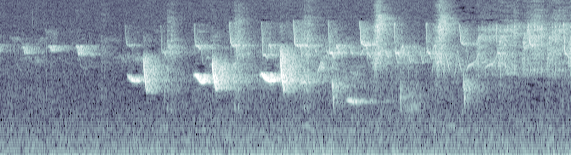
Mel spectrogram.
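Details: Nightingale song with short high whistles, followed by louder sharp chirps and a jumble of varied notes, set against a steady background hiss.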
